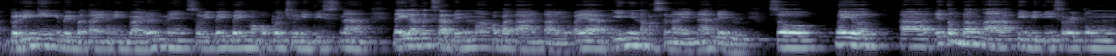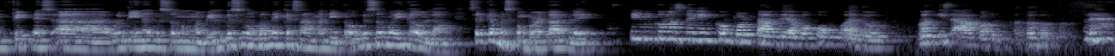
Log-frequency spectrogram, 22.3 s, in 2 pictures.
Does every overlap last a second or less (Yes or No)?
Yes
